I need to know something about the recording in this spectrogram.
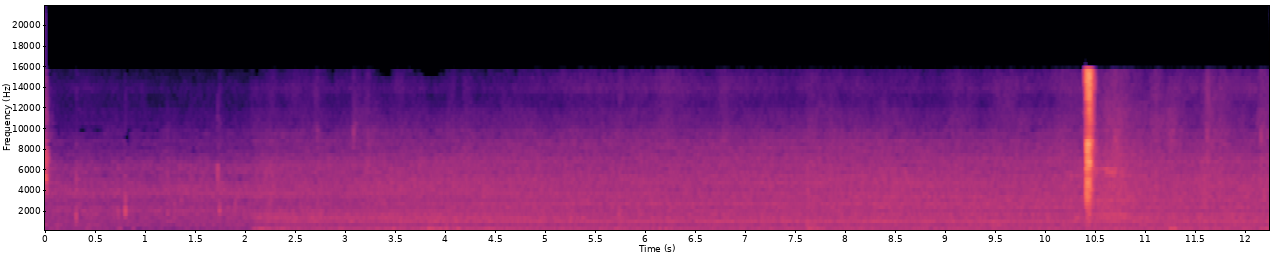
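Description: Steady outdoor noise of wind buffeting the microphone over distant surf, getting louder about two seconds in.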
